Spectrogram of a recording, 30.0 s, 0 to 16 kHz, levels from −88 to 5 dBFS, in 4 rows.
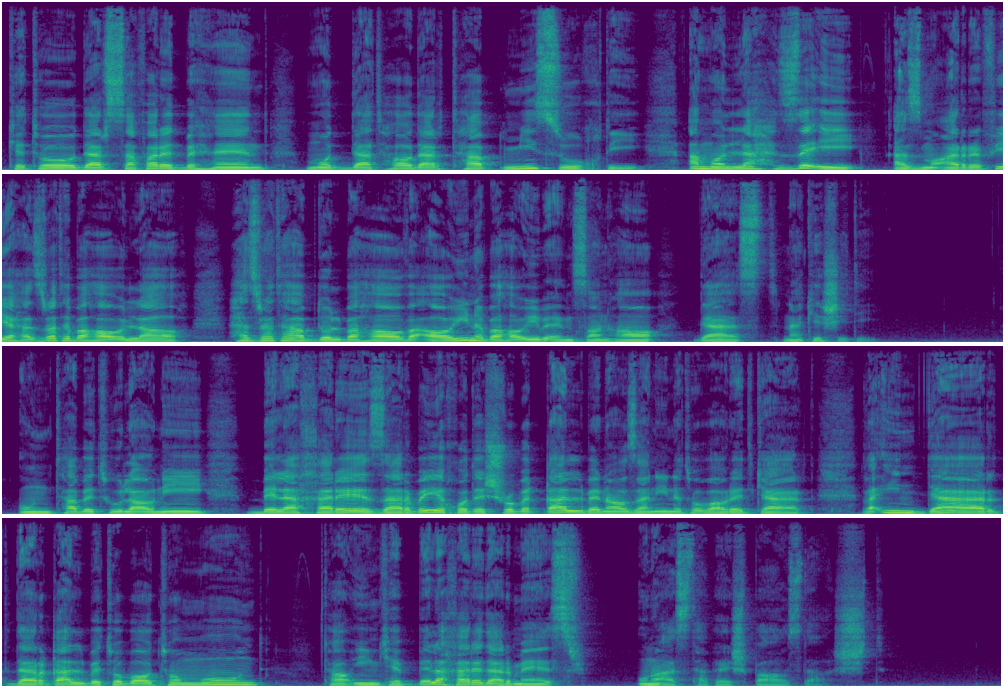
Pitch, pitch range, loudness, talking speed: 140 Hz, 125-155 Hz, -19 LUFS, 115 wpm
